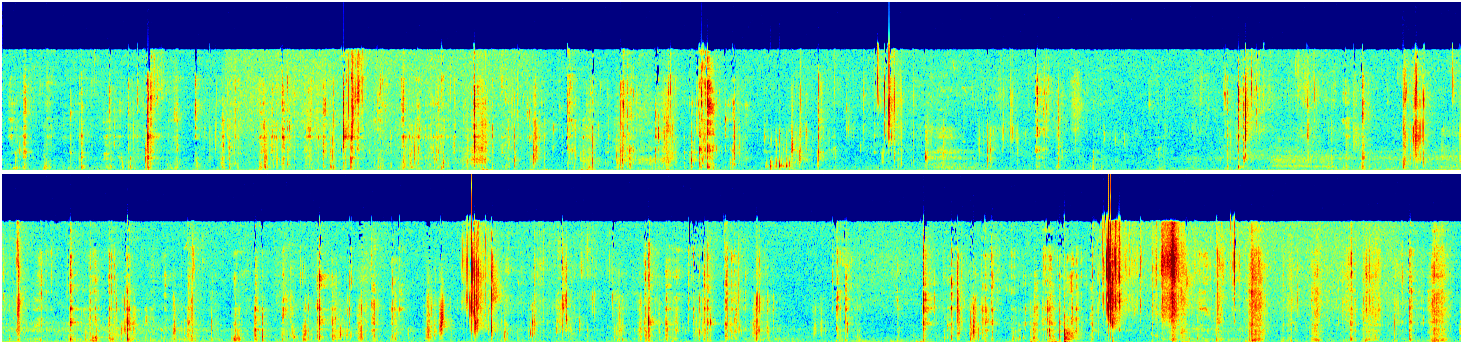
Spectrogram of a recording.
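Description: A person chewing and biting chocolate brownies and chocolate, with many sharp wet mouth clicks and smacks, and a few louder crunchy bites near the end.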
